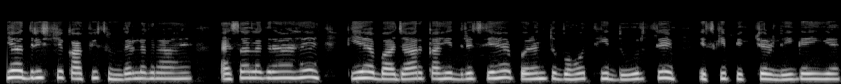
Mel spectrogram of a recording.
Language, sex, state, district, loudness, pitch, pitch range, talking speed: Hindi, female, Bihar, Gopalganj, -18 LUFS, 265 Hz, 250-290 Hz, 190 wpm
